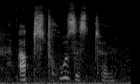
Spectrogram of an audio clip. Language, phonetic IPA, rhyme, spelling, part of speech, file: German, [apˈstʁuːzəstn̩], -uːzəstn̩, abstrusesten, adjective, De-abstrusesten.ogg
- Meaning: 1. superlative degree of abstrus 2. inflection of abstrus: strong genitive masculine/neuter singular superlative degree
